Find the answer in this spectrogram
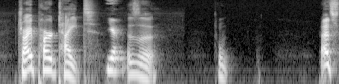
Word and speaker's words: tripartite: tox yeah you know is that how you pronounce that try try part yup try yeah you got it right try part tight yeah this is a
